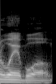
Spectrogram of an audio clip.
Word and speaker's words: Weibo: pronounced, I believe, more like Weibo. Or is it Weibo? Yeah, it's Weibo.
